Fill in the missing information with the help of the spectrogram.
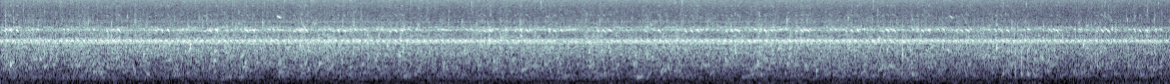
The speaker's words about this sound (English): The wind dies down and crickets begin calling at dusk. Finally, a calm night in which to go exploring. I'm impressed by the diverse springtime cricket choruses. In the Northeast, we don't hear such things until late summer.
